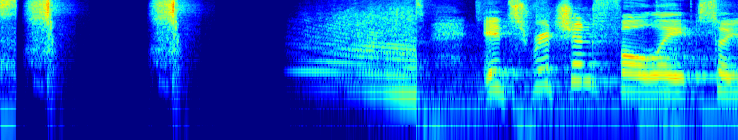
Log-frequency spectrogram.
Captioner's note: zooming car noises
